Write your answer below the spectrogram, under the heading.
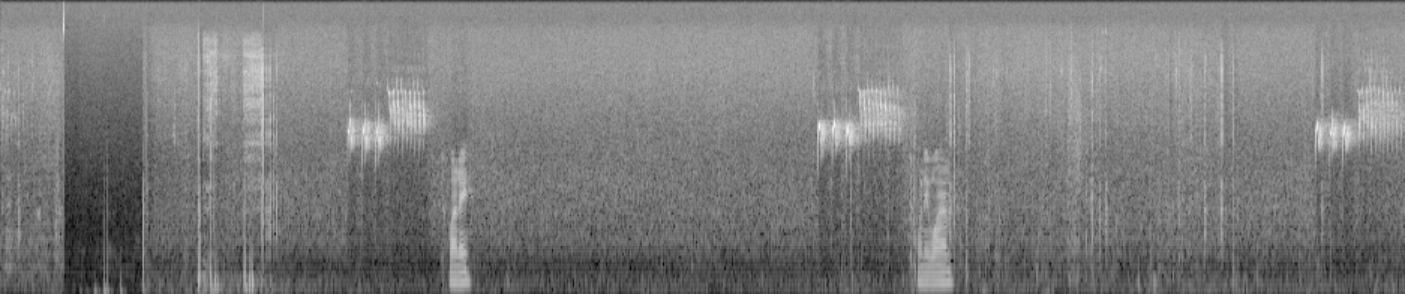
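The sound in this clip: A male bird sings clanging trills in three separate bouts, each a short series of bright, high ringing notes running into a rapid trill, with quiet gaps between bouts over a faint steady hiss.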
